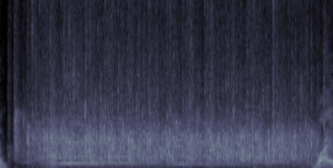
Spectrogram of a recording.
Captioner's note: audience clapping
